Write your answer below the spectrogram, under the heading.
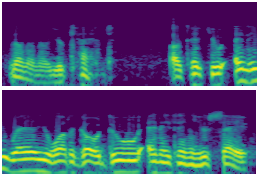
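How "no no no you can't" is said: soft pleading. Acted. Rochester pleading.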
